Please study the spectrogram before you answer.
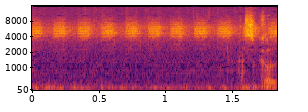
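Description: A cicada sings in a high, pulsing buzz, its rasping bursts repeating about five times a second.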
